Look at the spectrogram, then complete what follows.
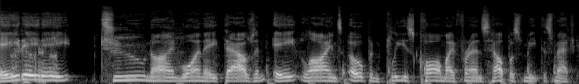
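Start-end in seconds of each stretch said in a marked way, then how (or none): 0.0-2.7 slow emphatic. Real, not acted. Drawn-out phone number appeal.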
